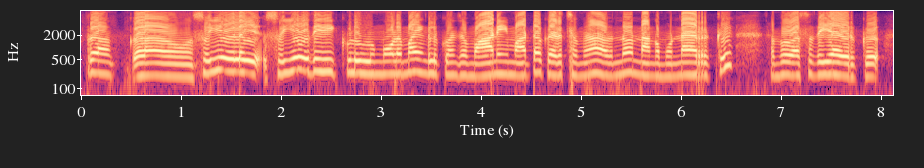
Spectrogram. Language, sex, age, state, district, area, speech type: Tamil, female, 60+, Tamil Nadu, Erode, urban, spontaneous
